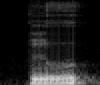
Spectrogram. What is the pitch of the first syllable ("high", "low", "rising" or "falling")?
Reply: rising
